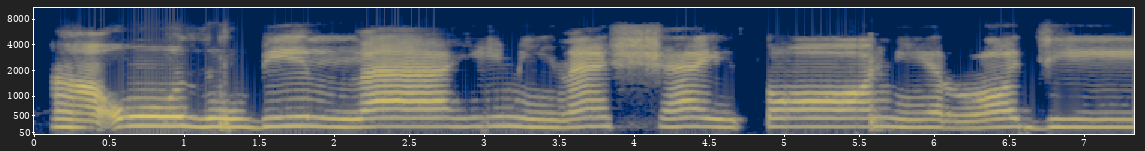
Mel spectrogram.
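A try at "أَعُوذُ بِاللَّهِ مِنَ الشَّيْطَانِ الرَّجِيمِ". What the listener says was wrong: Billah, langsung ke lam. Bi-nya jangan tamtid.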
